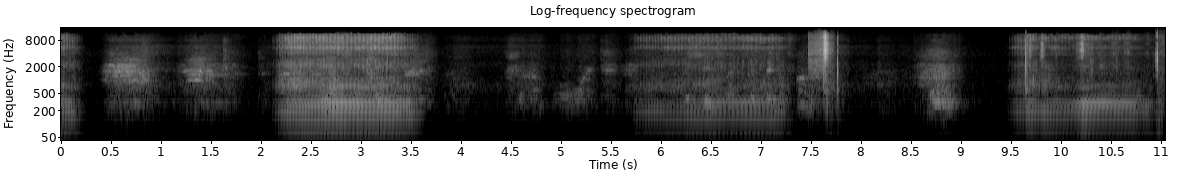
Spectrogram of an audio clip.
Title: women do snore!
